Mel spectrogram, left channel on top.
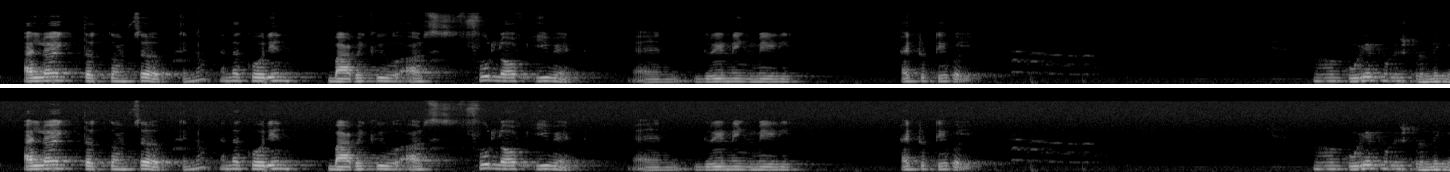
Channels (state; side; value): noise; right; hiss, 21 dB below the sound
